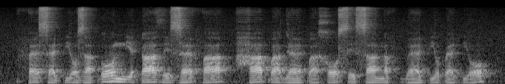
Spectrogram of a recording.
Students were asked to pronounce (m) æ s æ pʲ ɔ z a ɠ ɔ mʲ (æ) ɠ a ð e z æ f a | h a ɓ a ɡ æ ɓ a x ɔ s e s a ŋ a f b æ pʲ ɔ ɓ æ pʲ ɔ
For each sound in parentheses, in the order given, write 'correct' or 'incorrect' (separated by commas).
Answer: incorrect, correct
